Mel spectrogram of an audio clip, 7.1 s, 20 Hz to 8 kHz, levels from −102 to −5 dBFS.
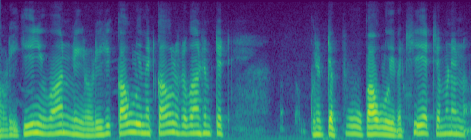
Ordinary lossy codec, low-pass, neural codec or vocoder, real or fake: none; none; none; real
